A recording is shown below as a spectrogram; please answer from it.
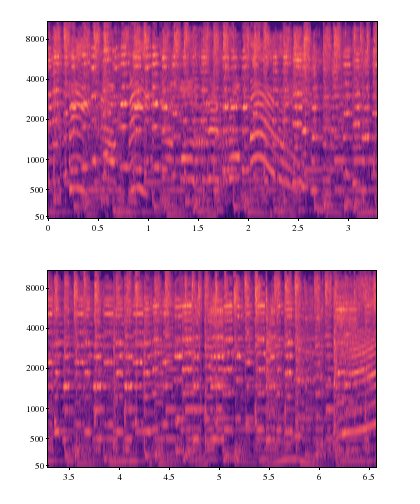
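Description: Button accordion playing the lead over a Latin dance band in a salsa style, with a steady, repeating bass line and percussion.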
